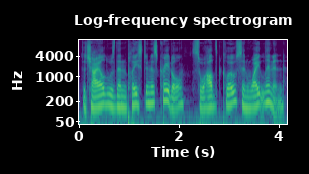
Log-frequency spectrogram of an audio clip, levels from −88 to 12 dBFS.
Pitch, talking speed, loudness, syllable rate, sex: 150 Hz, 190 wpm, -19 LUFS, 4.9 syllables/s, male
